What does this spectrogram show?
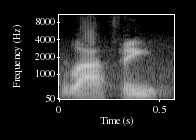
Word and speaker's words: laphing: Yes, it is like the laughing like haha laughing except it's not spelled exactly the same way. It's spelled L A P H I N G, but yet it's still called laughing.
